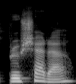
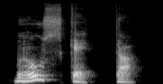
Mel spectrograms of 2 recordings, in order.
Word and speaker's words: bruschetta: Because some English people pronounce bruschetta as bruschetta with an SH sound, we tend to have a difficult time remembering how to pronounce it correctly in Italian. The correct pronunciation is bruschetta.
